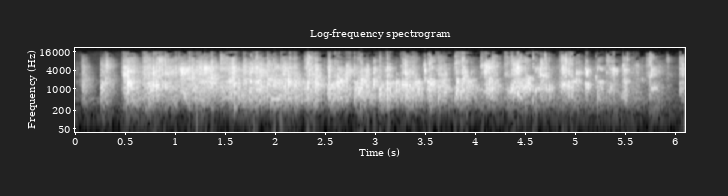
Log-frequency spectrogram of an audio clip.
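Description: Audience applauding at the end of a talk: many hands clapping in a dense patter that starts just after the beginning and tapers off near the end.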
